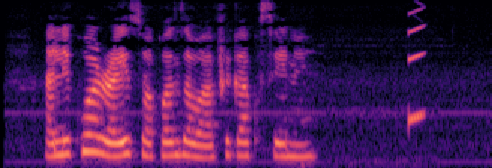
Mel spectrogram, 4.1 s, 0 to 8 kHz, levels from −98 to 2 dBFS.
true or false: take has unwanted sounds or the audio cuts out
true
